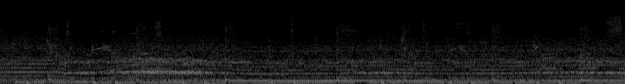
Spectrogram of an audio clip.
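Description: A car in Need for Speed Hot Pursuit 2 on the GameCube loses traction and skids, a steady engine drone mixed with tire squeal that holds at an even level the whole time.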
